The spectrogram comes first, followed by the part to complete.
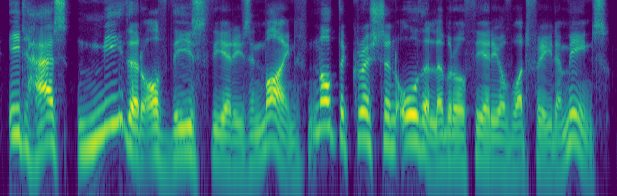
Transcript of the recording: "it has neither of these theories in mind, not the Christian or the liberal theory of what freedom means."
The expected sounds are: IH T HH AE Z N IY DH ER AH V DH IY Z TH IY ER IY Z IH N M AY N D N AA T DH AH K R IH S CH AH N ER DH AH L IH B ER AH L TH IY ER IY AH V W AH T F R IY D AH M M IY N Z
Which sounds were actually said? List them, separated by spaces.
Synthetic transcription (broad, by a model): IH T HH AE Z N IY DH ER AH V DH IY Z TH IY ER IY Z IH N M AY N D N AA T DH AH K R IH S CH AH N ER DH AH L IH B ER AH L TH IY ER IY AH V W AH T F R IY D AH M M IY N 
